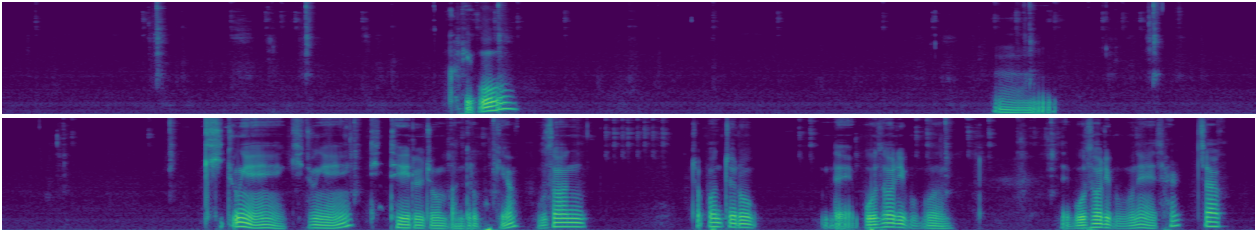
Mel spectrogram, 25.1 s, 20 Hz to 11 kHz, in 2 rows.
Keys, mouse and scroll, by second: 4.1 shift+middle click, 9.3 shift+middle click, 10.5 shift+middle click, 10.7 shift+middle click, 12.6 shift+middle click, 14.9 shift+middle click, 16.5 shift+middle click, 21.0 shift+click, 22.2 shift+middle click.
